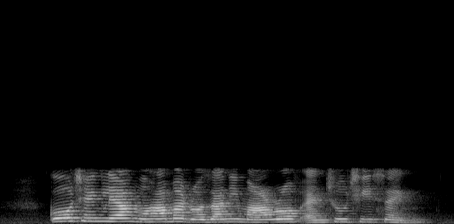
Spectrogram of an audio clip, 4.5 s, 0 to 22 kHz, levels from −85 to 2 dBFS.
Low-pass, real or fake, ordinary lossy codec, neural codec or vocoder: 5.4 kHz; real; none; none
